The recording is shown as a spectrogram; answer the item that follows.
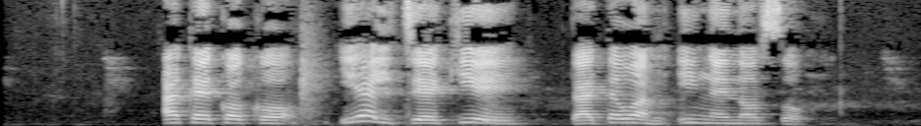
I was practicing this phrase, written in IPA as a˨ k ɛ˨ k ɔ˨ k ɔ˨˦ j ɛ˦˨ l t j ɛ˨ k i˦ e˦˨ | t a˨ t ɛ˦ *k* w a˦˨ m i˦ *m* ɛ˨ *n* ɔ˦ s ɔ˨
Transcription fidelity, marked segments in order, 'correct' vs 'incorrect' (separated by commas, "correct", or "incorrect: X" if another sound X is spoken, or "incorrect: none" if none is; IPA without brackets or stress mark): incorrect: none, incorrect: ŋ, correct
